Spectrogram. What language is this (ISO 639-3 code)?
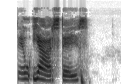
lav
